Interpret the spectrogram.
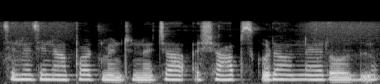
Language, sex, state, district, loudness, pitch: Telugu, female, Andhra Pradesh, Sri Satya Sai, -13 LUFS, 220 Hz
